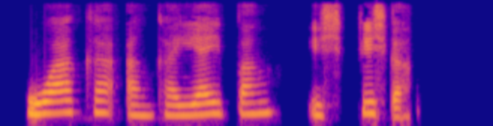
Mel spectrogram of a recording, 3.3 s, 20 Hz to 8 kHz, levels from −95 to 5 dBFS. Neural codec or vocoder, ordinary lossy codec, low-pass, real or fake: none; Opus, 64 kbps; 7.2 kHz; real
